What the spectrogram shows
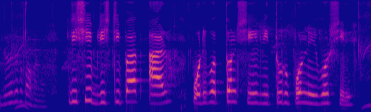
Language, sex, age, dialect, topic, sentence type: Bengali, female, 18-24, Rajbangshi, agriculture, statement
